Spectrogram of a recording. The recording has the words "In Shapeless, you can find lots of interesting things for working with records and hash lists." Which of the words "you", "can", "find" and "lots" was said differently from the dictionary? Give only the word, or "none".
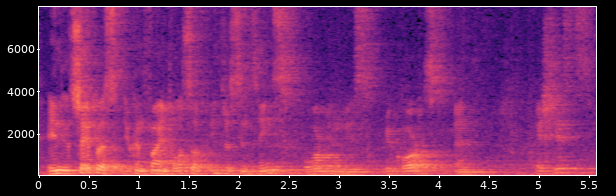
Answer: none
